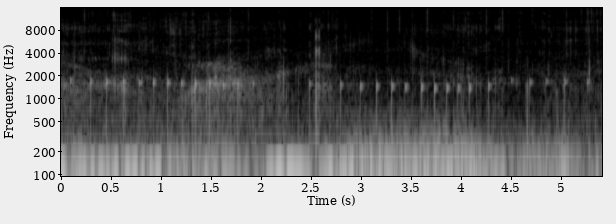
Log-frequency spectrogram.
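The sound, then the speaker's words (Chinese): Wet liquid sounds from a role-play of liquid being poured into both ears, made of many quick, crisp drips and squishy pops in a rapid, fairly even series. “姐姐要在你的双耳里面灌入足量的液体，灌入足量的液体，”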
